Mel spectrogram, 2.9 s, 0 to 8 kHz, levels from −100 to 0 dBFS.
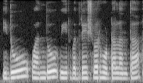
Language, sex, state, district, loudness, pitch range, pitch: Kannada, female, Karnataka, Bidar, -14 LUFS, 185-200 Hz, 190 Hz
